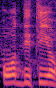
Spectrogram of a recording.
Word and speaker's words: অদ্বিতীয়: হর চিহ্ন দিলাম কেন যে অদ্বিতীয় এখানেও দ এর জোর পড়ে না অদ্বিতীয় অর্থাৎ এখানেও এই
